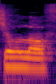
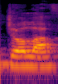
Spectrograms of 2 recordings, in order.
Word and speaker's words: jollof: I wanted to know, what is jollof rice?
